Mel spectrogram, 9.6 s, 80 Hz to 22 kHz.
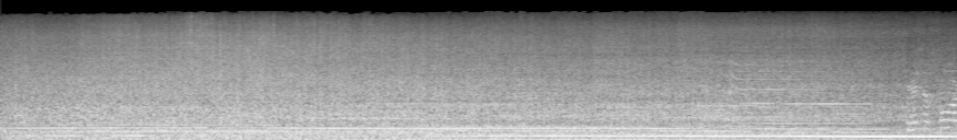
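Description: Mini wedge race cars run at I-96 Speedway in Michigan, their loud engines droning and whining continuously. A track announcer talks over the racing.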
